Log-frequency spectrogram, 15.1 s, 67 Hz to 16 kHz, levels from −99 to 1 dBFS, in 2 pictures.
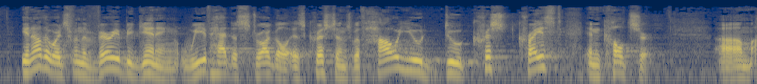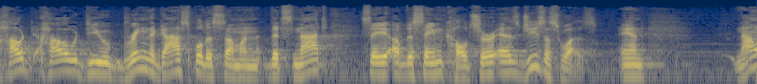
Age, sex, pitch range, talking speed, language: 50-69, male, 115-160 Hz, 165 wpm, English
